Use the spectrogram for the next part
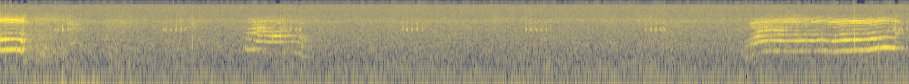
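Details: Male pet kitten indoors making weird funny noises: a brief cry at the start, a short falling meow near the middle, then a long, wavering, rising meow at the end over a quiet background.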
